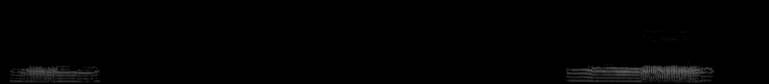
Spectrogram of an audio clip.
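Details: Pug, a flat-faced dog, snoring loudly while asleep: two loud, buzzing, nasal snores about five seconds apart with quiet breathing between.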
